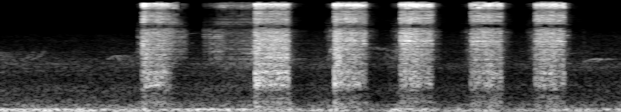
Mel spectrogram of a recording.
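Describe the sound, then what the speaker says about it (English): Six short, sharp bursts of aerosol spray onto a rusty bolt in quick succession, each a loud hiss lasting a fraction of a second, over a low background hum in a shop. "you can take your bolt and spray your bolt down too"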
